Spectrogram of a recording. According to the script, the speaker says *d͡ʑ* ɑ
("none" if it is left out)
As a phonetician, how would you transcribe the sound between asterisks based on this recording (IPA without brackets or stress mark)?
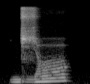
d͡ʑ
